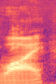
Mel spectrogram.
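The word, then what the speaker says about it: Whie: W-H-I-E, we or Y, I pronounce it Y.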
